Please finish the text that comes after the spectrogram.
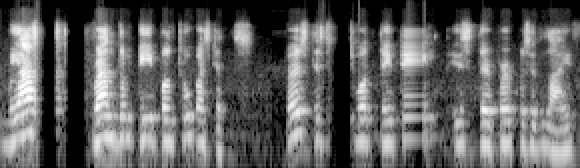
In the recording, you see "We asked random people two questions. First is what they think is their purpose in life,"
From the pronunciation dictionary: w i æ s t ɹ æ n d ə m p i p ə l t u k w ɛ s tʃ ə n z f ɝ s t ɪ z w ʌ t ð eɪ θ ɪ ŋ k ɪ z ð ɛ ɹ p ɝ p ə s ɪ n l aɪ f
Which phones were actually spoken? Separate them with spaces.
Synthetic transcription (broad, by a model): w i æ s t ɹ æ n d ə m p i p ə l t u k w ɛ s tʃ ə n s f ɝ s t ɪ s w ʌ t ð eɪ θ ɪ ŋ k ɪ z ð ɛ ɹ p ɝ p ə s ɪ n l aɪ f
